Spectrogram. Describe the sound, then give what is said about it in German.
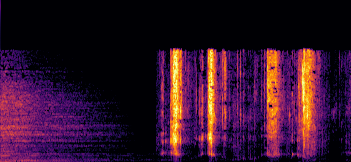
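A fading musical tone gives way to loud, crisp crunches of potato chips being bitten and chewed, about five sharp bursts in an uneven rhythm with no talking. “Ja, jetzt aber bitte schnell zurück zu den Chips.”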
